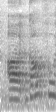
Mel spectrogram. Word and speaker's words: Gongfu: Gongfu has the same pronunciation as Kung Fu in Kung Fu fighting, and they both mean dedication and arts and efforts.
